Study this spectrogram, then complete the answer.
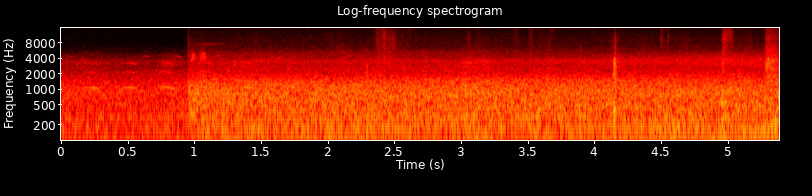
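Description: Footsteps shuffle softly on grass outdoors.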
